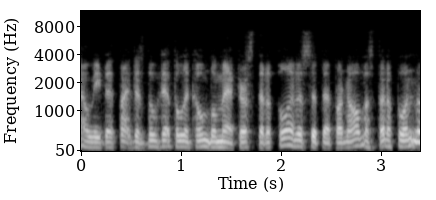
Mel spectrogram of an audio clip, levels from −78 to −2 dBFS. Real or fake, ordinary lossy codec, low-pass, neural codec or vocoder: fake; AAC, 64 kbps; 7.2 kHz; codec, 16 kHz, 0.5 kbps, FunCodec, trained on LibriTTS, 25 frames a second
